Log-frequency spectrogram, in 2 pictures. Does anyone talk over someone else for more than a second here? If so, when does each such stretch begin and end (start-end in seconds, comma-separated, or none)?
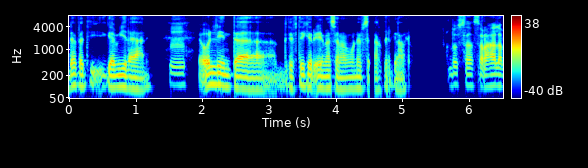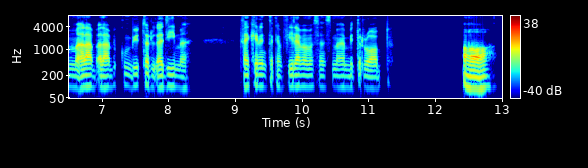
none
